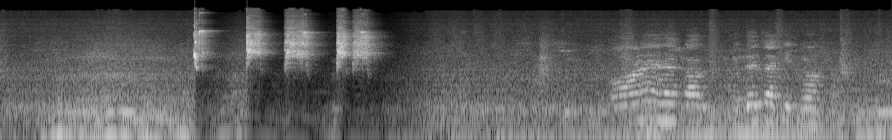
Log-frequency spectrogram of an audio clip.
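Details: Black francolin, roaming free, gives four loud, harsh, grating notes in quick succession; an engine hums before it and a man talks afterward.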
